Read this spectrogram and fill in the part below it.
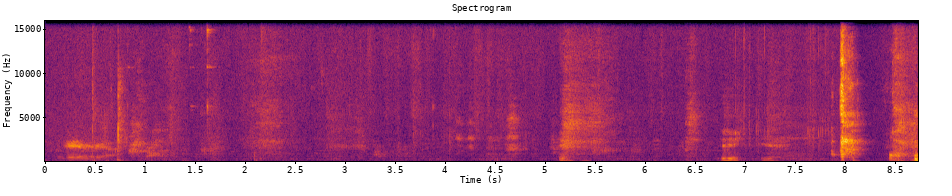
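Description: A dog coughs and gags in harsh, irregular bursts nearby, with panting between fits and people talking in the background.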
